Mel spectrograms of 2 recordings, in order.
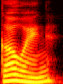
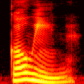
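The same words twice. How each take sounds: First: The ending is a standard 'ing' sound. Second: The ending sounds closer to 'een'.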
